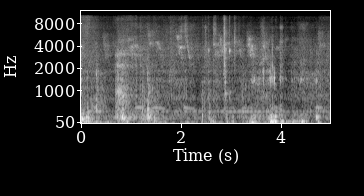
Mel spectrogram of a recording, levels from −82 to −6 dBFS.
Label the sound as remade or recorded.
remade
